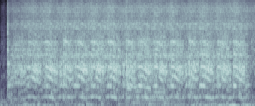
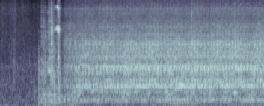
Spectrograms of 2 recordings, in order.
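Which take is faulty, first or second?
second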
